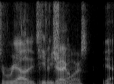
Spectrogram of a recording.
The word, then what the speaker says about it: Jaguars: Jaguars. Sorry. Yeah, but I say with the Jaguars. I say with the AU in there. You say it like with there's an I in there. It just I'm mildly perplexed.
